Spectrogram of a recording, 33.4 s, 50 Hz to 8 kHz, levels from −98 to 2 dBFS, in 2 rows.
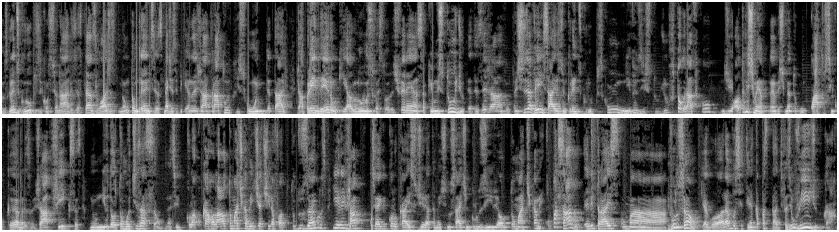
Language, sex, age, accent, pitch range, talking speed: Portuguese, male, 30-49, Brazilian, 145-230 Hz, 190 wpm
